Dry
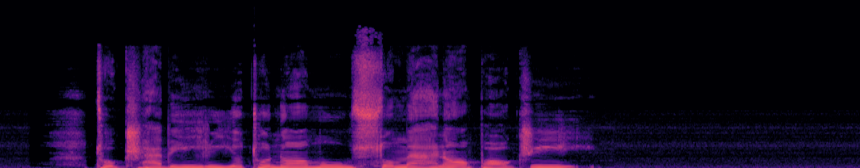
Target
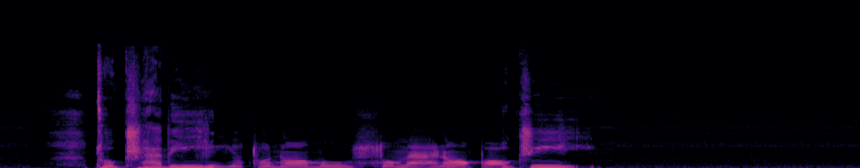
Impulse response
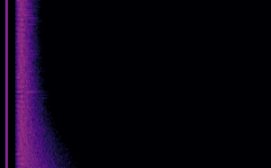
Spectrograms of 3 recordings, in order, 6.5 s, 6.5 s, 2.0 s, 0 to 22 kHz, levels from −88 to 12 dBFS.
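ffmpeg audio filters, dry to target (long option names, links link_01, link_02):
-filter_complex "[0:a]asettb=1/sr,asplit=3[link_01][link_02][link_03];[link_01]atrim=end=1.604[link_04];[link_02]atrim=start=1.6:end=3.77,asetpts=PTS-STARTPTS,afade=type=in:duration=0.004:curve=qsin,afade=type=out:start_time=2.166:duration=0.004:curve=qsin,highpass=410,equalizer=frequency=500:width_type=q:width=4:gain=-7,equalizer=frequency=740:width_type=q:width=4:gain=9,equalizer=frequency=1200:width_type=q:width=4:gain=-8,lowpass=frequency=2300:width=0.5412,lowpass=frequency=2300:width=1.3066[link_05];[link_03]atrim=start=3.766[link_06];[link_04][link_05]acrossfade=duration=0.004:curve1=hsin:curve2=qsin[link_07];[link_07][link_06]acrossfade=duration=0.004:curve1=qsin:curve2=hsin,volume=-8.5dB"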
